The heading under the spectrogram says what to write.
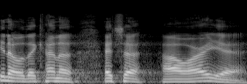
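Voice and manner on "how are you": flat, level Michigan accent with lilting Canadian edge. Comparing regional accents, demonstrating how people in Michigan talk, flat Michigan accent. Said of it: "that Canadian lilt to it".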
